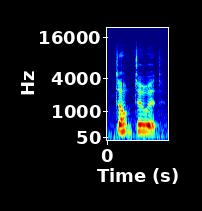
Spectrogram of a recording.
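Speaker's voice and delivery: high loud pleading cry. A narrator's reading. Little ghost crying out at the granny, high and loud. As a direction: beg her to stop. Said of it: "I cried".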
